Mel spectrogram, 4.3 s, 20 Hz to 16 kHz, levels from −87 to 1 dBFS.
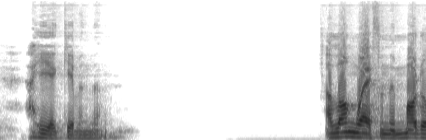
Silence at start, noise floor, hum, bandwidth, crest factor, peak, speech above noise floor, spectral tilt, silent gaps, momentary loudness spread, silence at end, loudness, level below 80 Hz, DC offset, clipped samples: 0.25 s; under -90 dBFS; 50 Hz at -60 dBFS; 15 kHz; 18 dB; -4 dBFS; over 73 dB; -7 dB/octave; none; 15 LU; 0 s; -19 LUFS; -42 dBFS; under 0.1%; under 0.1%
